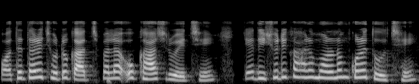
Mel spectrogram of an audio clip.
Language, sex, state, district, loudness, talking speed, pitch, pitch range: Bengali, female, West Bengal, Alipurduar, -18 LUFS, 185 wpm, 285 Hz, 215-310 Hz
